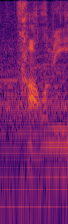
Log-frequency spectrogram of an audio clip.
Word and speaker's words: Ptolemy: Eat it, Ptolemy. You think you're so cool just because you have a silent P in your name?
